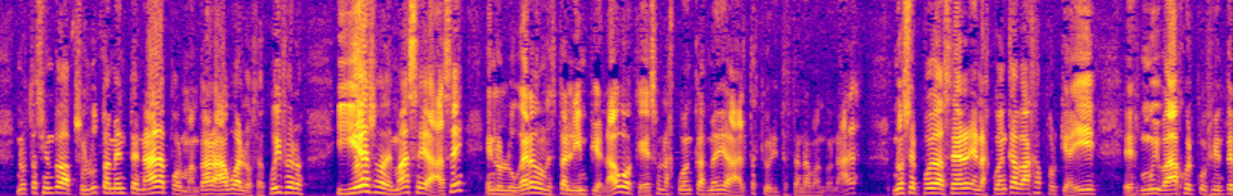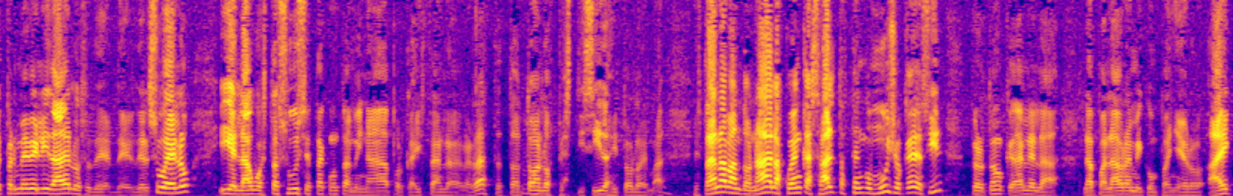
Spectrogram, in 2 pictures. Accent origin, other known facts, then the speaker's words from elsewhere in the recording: Sonora, Mexico; a mí me tocó ver cómo en mi pueblo se sembraba caña de azúcar, se sembraba algodón, se sembraba cacahuate, tabaco, cilantro, cebolla, verduras, absolutamente frutales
